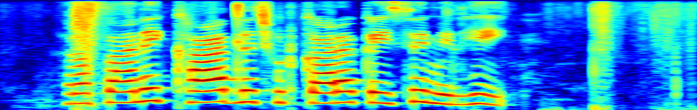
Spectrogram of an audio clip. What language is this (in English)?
Chhattisgarhi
